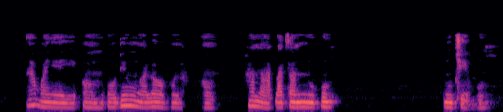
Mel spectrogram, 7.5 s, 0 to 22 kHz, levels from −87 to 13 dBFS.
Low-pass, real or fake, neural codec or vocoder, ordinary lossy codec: 7.2 kHz; real; none; none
